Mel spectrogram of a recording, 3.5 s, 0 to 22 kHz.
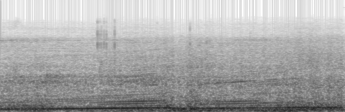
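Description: A Yamaha FZ8 motorcycle engine, a 2012 50th anniversary model, drones loudly and steadily, its pitch rising gradually as it revs and pulls away, with no voices over it.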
